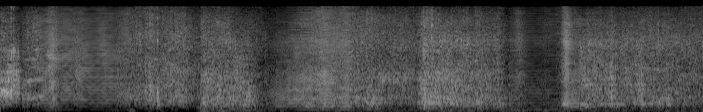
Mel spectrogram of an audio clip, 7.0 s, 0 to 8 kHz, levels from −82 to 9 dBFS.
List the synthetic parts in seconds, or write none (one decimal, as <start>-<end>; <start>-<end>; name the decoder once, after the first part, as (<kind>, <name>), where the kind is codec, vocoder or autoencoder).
0.4-1.3 (vocoder, Vocos); 2.7-3.5; 5.1-5.8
